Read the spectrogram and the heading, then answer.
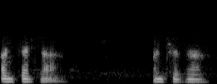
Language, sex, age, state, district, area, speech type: Dogri, male, 18-30, Jammu and Kashmir, Udhampur, urban, conversation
